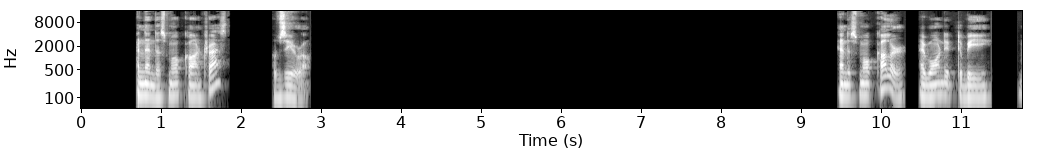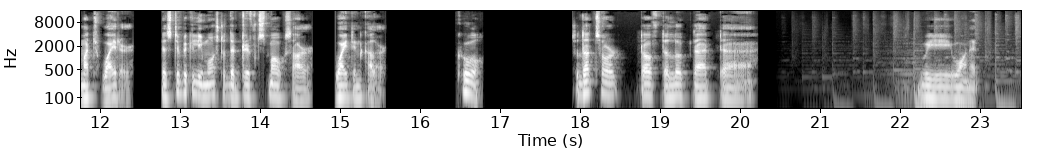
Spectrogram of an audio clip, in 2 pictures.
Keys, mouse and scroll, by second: 16.3 scroll up 3, 16.4 scroll down 2, 21.3 scroll up 3.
